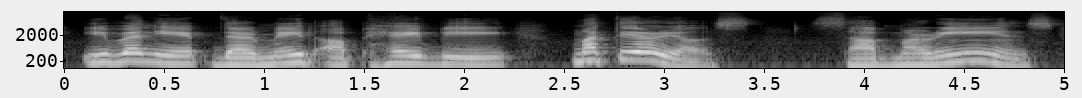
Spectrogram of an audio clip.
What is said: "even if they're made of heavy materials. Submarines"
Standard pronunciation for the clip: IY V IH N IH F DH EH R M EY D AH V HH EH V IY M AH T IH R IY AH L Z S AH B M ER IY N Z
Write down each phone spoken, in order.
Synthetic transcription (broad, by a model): IY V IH N IH F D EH R M EY D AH P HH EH B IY M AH T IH R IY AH L S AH B M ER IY N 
